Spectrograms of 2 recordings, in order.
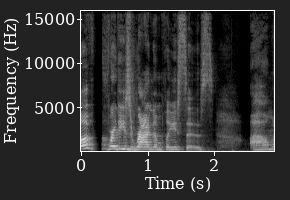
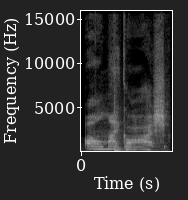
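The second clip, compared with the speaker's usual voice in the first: whispering; 12 dB quieter, much slower than usual. Real, not acted. Awed reaction to reveal.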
